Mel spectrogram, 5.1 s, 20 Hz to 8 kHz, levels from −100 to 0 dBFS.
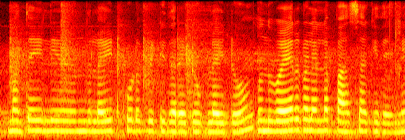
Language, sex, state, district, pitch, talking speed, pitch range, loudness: Kannada, female, Karnataka, Raichur, 215 Hz, 165 wpm, 205-220 Hz, -16 LUFS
